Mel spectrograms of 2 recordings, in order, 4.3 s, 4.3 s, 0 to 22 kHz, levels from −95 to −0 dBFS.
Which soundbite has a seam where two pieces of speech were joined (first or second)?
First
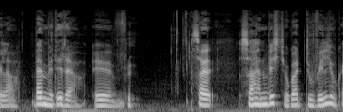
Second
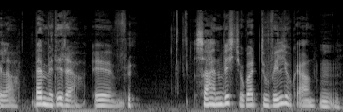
second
